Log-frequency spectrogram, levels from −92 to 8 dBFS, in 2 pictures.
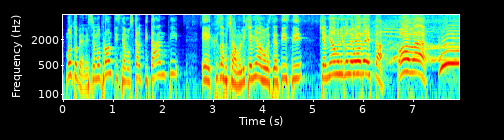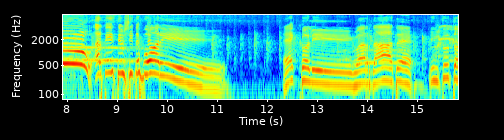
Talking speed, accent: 95 wpm, native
